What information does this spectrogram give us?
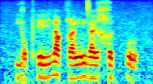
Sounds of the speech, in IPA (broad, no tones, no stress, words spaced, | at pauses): jɔpʰei̯la qeŋndai̯ χykpo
